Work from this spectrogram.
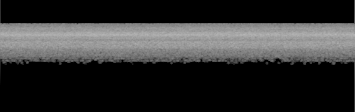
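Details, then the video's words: In hot summer weather, a noisy mass of cicadas makes a constant shrill whirring hiss, uniform and without rhythm or gaps, and no other sounds. "뜨거운 무더위 속 시끄러운 매미 울음 소리"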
